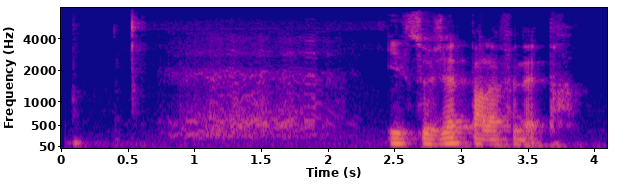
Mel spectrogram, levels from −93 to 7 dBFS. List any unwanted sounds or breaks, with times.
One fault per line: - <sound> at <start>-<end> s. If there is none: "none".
- laugh at 0.7-2.3 s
